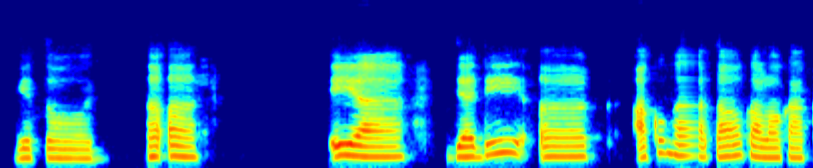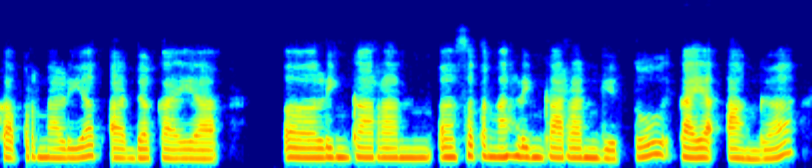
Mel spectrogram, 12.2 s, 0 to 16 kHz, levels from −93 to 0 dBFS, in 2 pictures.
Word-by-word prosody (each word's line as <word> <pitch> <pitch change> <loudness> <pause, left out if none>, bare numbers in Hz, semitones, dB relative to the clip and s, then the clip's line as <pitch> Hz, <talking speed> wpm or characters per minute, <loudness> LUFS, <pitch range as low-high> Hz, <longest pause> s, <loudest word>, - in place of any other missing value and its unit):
gitu. 155 -1 -2 0.4
Heeh, 185 0 +3 1.1
iya. 185 -2 +5 0.4
Jadi, 215 +7 +3
eee, 185 +1 0 0.4
aku 180 +7 0
nggak 195 -4 -1
tahu 185 +2 +4
kalau, 170 -2 +3
Kakak, 165 -1 -1
pernah 170 -2 -2
lihat 185 +4 0
ada 160 0 0
kayak, 150 -2 -1 0.5
eee, 165 -1 +2
lingkaran, 165 -1 -1
eee, 175 0 +2
setengah 190 -2 0
lingkaran 165 -1 +1
gitu 175 +9 -2
kayak 165 -1 +3
tangga. 155 +6 -1
170 Hz, 110 wpm, -24 LUFS, 165-185 Hz, 1.1 s, iya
